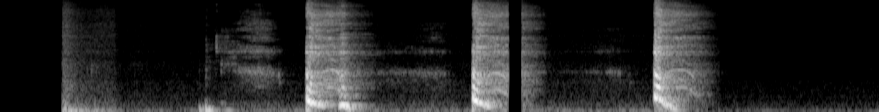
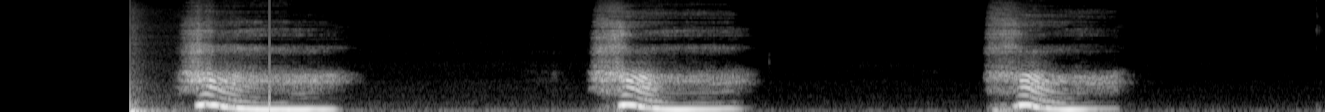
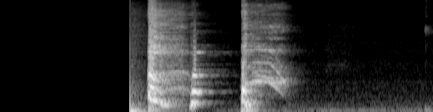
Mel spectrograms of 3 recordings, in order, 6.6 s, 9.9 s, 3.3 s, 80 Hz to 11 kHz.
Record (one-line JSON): {"three_cough_length": "6.6 s", "three_cough_amplitude": 26028, "three_cough_signal_mean_std_ratio": 0.28, "exhalation_length": "9.9 s", "exhalation_amplitude": 24477, "exhalation_signal_mean_std_ratio": 0.5, "cough_length": "3.3 s", "cough_amplitude": 26028, "cough_signal_mean_std_ratio": 0.33, "survey_phase": "beta (2021-08-13 to 2022-03-07)", "age": "45-64", "gender": "Female", "wearing_mask": "No", "symptom_none": true, "smoker_status": "Ex-smoker", "respiratory_condition_asthma": false, "respiratory_condition_other": false, "recruitment_source": "REACT", "submission_delay": "4 days", "covid_test_result": "Negative", "covid_test_method": "RT-qPCR"}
